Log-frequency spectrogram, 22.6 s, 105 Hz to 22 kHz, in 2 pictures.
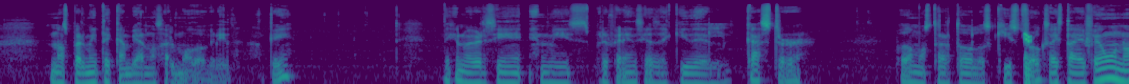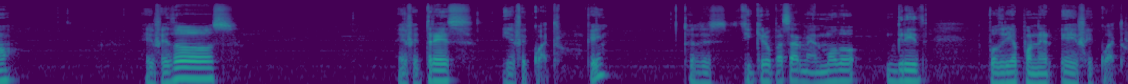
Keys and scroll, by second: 10.0 F1, 12.5 F2, 15.5 F3, 16.4 F4.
